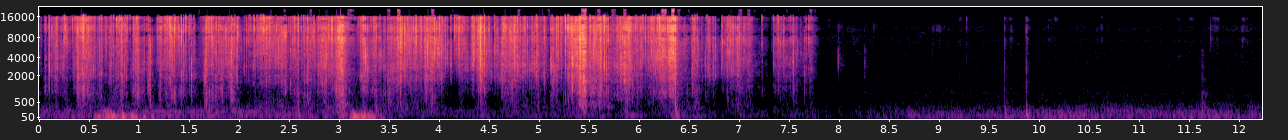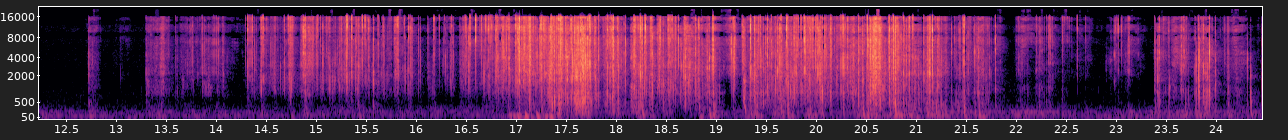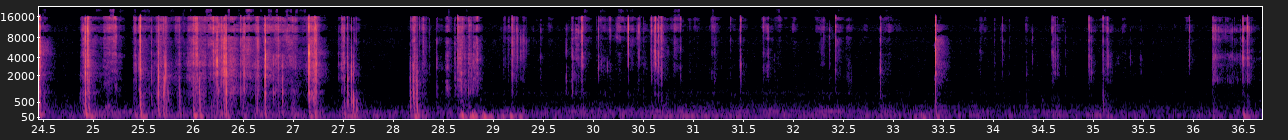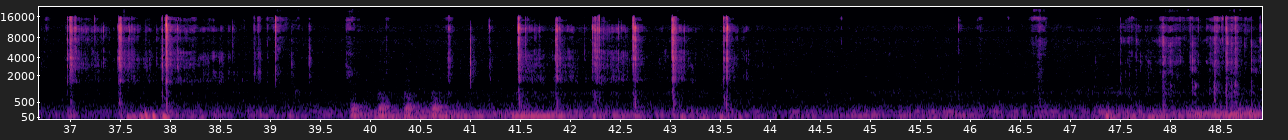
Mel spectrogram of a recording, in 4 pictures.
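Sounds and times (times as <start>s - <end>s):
candy wrapper tearing and crinkling: 0.0s - 7.8s, 13.3s - 31.8s.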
